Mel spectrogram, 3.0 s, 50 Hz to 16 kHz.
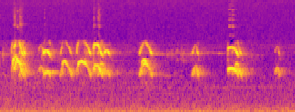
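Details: Green wood hoopoes at a nest with growing chicks, Pretoria, South Africa, November 9, 2023; separate wavering, nasal double-toned calls, some slurred in short runs, others single and spaced, against a quiet background.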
